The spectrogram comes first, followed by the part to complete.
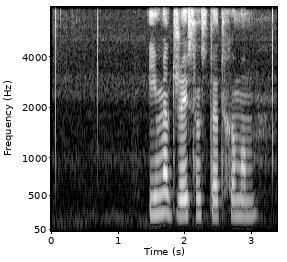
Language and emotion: Russian, neutral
